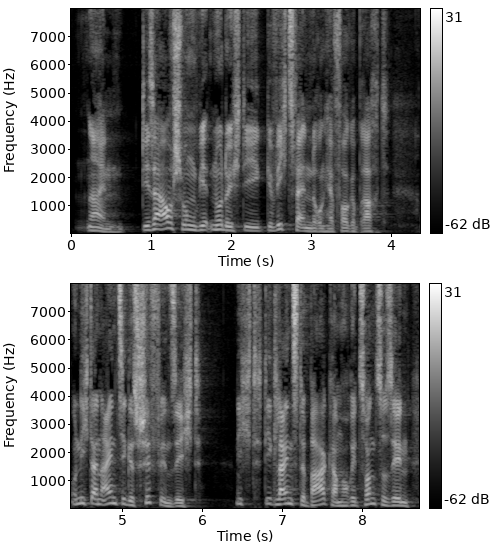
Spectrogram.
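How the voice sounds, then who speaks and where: A man's voice: medium pitch, animated, moderate pace, voice pushed up, natural voice. A man voicing a male balloonist who gives urgent commands in a raised voice. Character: male balloonist, desperate but resolute.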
